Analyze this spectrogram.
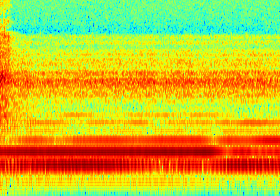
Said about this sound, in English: Do you hear that? The sirens are going off.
